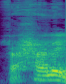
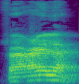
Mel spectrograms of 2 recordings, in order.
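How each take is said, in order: First: The middle consonant is an h sound. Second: The middle consonant is a throat 'ain' sound. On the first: The speaker calls it wrong. "ஃபஹல ஃபஹல இல்ல" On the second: The speaker calls it right. "ஃபஅல ஐன்"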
